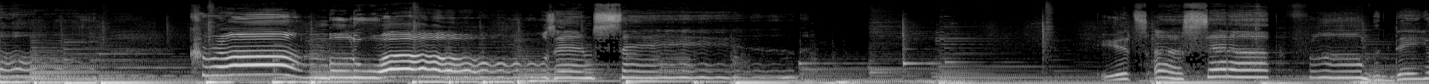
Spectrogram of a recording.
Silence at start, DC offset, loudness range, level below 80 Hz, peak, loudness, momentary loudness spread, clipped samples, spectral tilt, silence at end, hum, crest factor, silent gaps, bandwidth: 0 s; under 0.1%; 11 LU; -22 dBFS; 0 dBFS; -16 LUFS; 17 LU; under 0.1%; -5.5 dB/octave; 0 s; none; 16 dB; none; 18.5 kHz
